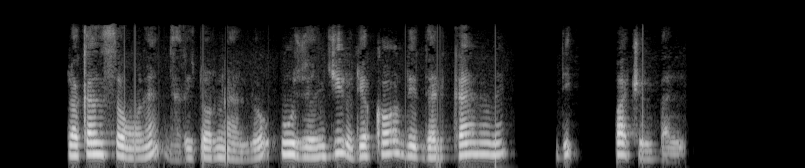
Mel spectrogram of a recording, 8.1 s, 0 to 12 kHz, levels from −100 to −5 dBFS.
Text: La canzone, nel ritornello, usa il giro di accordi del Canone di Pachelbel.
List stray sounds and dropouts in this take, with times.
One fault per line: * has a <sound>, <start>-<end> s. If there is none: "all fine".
all fine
